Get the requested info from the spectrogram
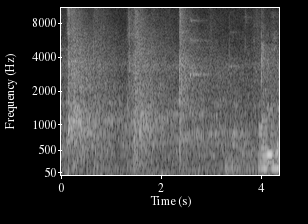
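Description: Badminton racket strikes on a shuttlecock during a rally: a sharp crack from an overhead smash just after the start, then lighter hits about once a second.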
